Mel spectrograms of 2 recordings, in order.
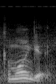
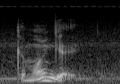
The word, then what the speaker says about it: Kamoinge: so we decided to call ourselves come on gay which people had very difficult times pronouncing and spelling but a spell ka mo ing e come on gay okay you know to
